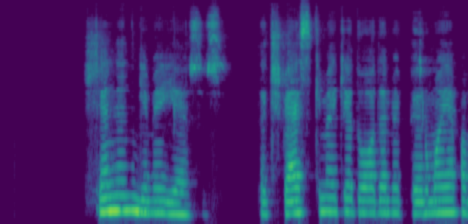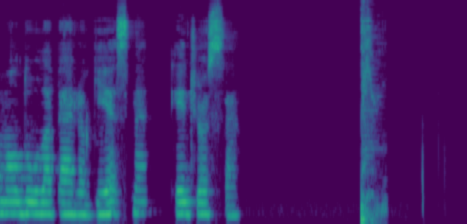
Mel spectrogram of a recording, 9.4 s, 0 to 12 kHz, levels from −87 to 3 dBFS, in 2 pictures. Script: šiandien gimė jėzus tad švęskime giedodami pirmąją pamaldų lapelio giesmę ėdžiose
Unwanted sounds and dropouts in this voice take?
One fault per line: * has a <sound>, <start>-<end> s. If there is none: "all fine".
* has a thud, 8.3-8.6 s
